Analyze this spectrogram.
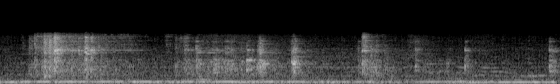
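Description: Irregular metallic clicks and clanks from a heavily loaded barbell and its plates during fast squat reps, the loudest about half a second in. A steady low hum runs underneath.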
